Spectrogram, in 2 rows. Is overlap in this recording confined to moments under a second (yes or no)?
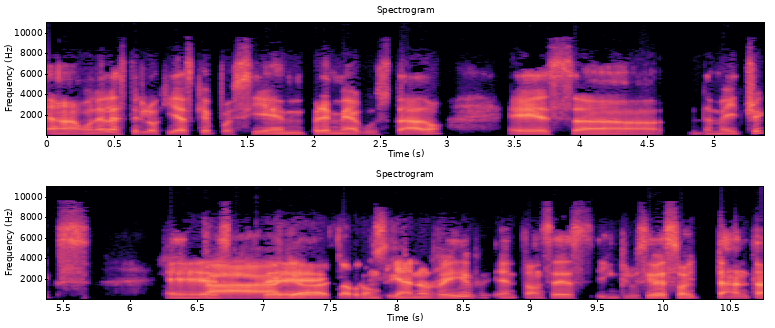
no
